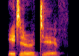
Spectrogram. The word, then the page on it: iterative: Indian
